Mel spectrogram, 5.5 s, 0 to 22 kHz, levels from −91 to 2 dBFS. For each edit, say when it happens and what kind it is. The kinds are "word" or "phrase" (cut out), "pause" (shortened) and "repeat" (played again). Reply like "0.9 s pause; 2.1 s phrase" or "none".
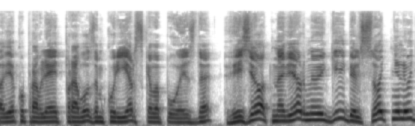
2.9 s pause

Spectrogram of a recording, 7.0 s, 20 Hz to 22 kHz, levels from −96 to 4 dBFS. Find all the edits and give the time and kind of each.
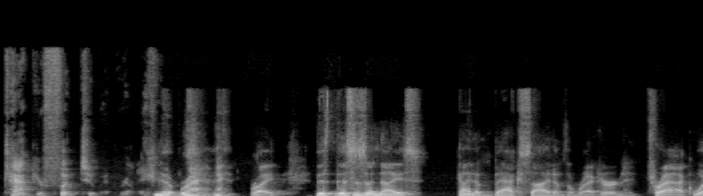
none

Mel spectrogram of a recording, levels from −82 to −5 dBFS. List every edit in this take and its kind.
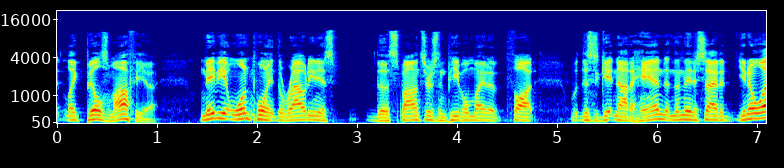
none

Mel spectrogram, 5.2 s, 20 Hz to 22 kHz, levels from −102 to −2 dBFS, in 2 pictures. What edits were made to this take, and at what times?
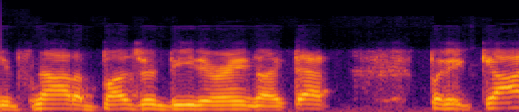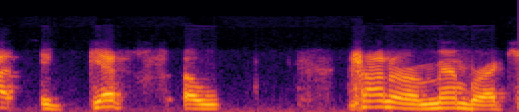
none

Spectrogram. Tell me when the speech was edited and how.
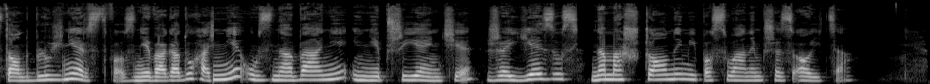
2.1 s phrase; 4.8 s pause; 5.8 s phrase

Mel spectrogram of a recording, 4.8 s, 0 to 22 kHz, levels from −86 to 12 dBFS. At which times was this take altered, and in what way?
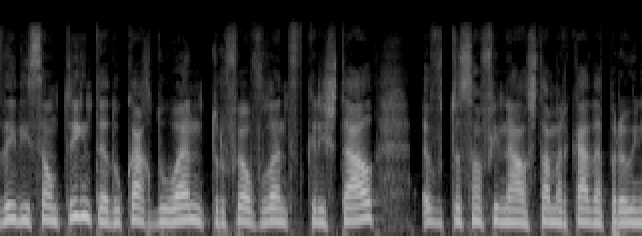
none

